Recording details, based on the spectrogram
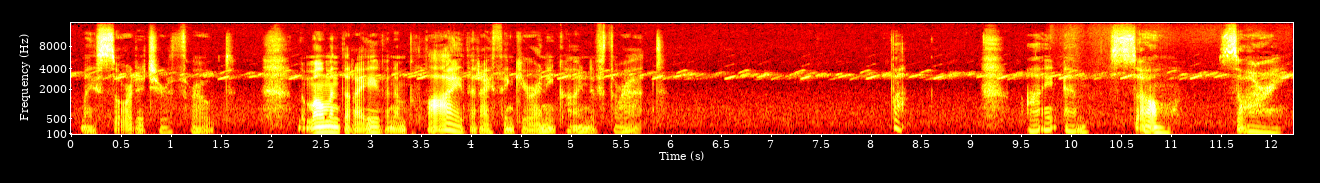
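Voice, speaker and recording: Girl voice acting a tough monster hunter lady, slow gravelly talk, intimate asmr roleplay, protective lover, some background noise. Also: very deep voice, full character voice. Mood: guilty, tender. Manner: intimate, sweary, teasing and soothing endearments. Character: battle-hardened female monster hunter, violent yet tenderly protective lover. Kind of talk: ASMR roleplay, intimate scripted monologue addressed to the listener.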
